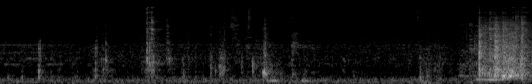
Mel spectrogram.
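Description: Light scattered clicks and taps of a hand screwdriver and small screws on a metal bed-rail bracket lying on a wooden board, as a screw is driven in. Near the end comes a louder burst of noise lasting about half a second.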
